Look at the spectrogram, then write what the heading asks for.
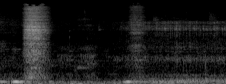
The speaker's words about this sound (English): Snoring. You're snoring. You sure it was me?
